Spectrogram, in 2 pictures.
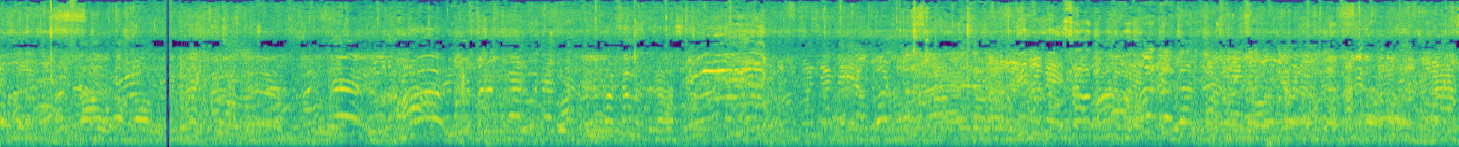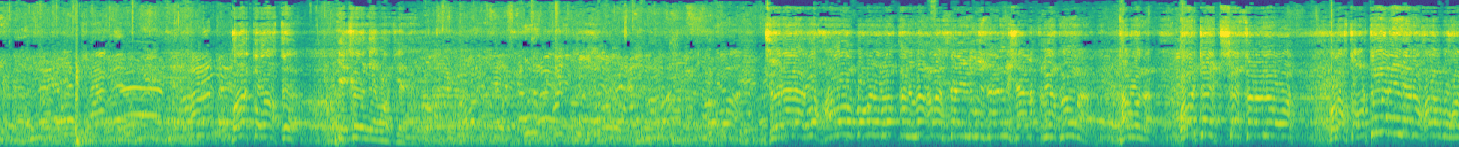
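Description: A large crowd of men talks and shouts all at once outdoors.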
